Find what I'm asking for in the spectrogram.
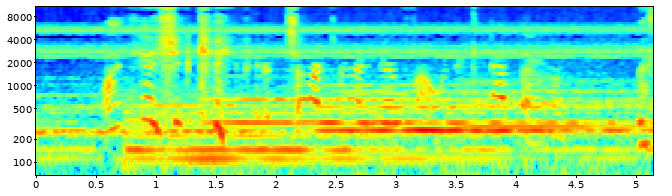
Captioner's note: crickets, eerie music; crickets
